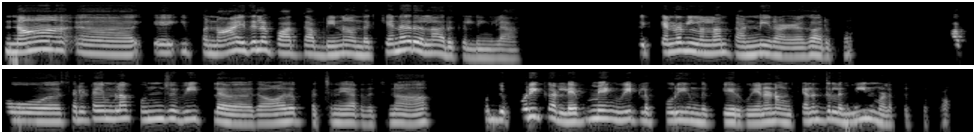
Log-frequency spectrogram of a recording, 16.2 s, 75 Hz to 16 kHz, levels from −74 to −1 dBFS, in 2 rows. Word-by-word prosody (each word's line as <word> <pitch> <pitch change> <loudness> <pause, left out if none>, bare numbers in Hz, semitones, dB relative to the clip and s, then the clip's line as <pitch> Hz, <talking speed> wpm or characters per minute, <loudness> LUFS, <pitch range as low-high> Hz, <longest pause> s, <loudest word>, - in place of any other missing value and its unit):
நான் 275 +5 +7 0.3
அ - - -2 0.8
இப்ப 220 0 -8
நான் 255 +6 +6
இதுல 275 +2 +4
பார்த்தேன் 205 -1 0
அப்படின்னா, 190 +2 -1
அந்த 180 -1 -1
கிணறு 270 +5 +4
எல்லாம் 215 -1 0
இருக்குது 165 -2 -6
இல்லங்களா? 145 -1 -6 1.0
இந்த 420 - -6
கிணறுலலாம் 225 -2 +3
தண்ணீர் 190 +1 0
அழகா 165 +3 -1
இருக்கும். 180 +4 -13 0.9
அப்போ 210 0 -11 0.5
சில 220 +1 -5
டைம்லாம் 235 +1 0
கொஞ்சம் 230 0 -2
வீட்ல 215 -2 -1 0.3
எதாவது 170 +3 -1
பிரச்சனையா 175 0 -5
இருந்துச்சுன்னா, 170 +2 -7 0.7
கொஞ்சம் 220 -1 -3
பொரிக்கடல, 265 -9 +6
எப்பவுமே 240 +6 +3
எங்க 220 -3 -2
வீட்ல 205 -3 +2
பொரி 200 +1 0
இருந்துகிட்டே 180 -1 -3
இருக்கும். 165 0 -2
ஏன்னா, 185 +1 +4
நாங்க 175 -3 -4
கிணத்துல 210 0 0
மீன் 230 +1 +2
வளர்த்துட்டு 155 -2 -10
இருக்குறோம். - - -20
205 Hz, 145 wpm, -23 LUFS, 180-230 Hz, 1.0 s, நான்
